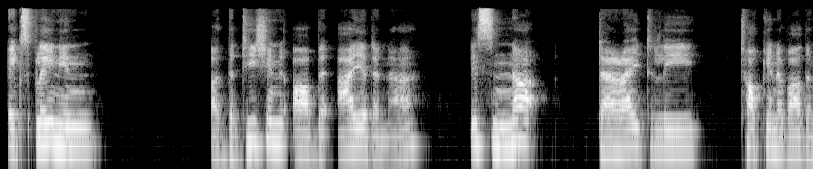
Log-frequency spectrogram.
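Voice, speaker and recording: Slow halting Burmese-born monk teaching. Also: male voice, fairly high pitch. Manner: halting, many fillers and restarts, laughs easily. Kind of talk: Dharma lecture with questions.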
